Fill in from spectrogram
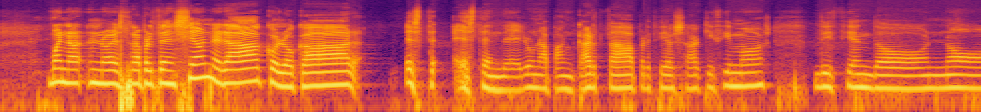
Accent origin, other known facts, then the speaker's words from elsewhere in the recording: Madrid, Community of Madrid, Spain; como soy de Madrid ciudad, pues me hago un poco lío con Fuenlabrada, Móstoles, Leganés, no los controlo mucho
